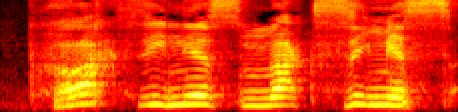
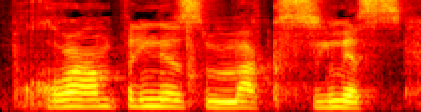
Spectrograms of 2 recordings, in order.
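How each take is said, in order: First: High, loud, drawn-out title; hammed-up booming proclamation, pitched high; grand mock tone. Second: Drawn-out, punched-up title; mock-ceremonial announcement of a title; grand mock tone. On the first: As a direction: proclaim it slowly with overblown pomp. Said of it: "I'm gonna say it in that tone". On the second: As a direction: proclaim it with playful pomp. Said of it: "I'm gonna say it in that tone from now on".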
